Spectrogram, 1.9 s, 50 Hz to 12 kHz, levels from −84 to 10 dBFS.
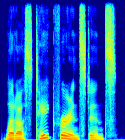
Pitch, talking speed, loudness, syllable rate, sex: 185 Hz, 160 wpm, -15 LUFS, 4.2 syllables/s, female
